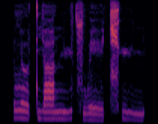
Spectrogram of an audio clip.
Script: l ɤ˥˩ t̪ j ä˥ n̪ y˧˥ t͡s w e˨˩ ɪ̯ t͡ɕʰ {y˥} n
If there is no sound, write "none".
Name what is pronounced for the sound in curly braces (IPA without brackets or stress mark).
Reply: y˥˩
